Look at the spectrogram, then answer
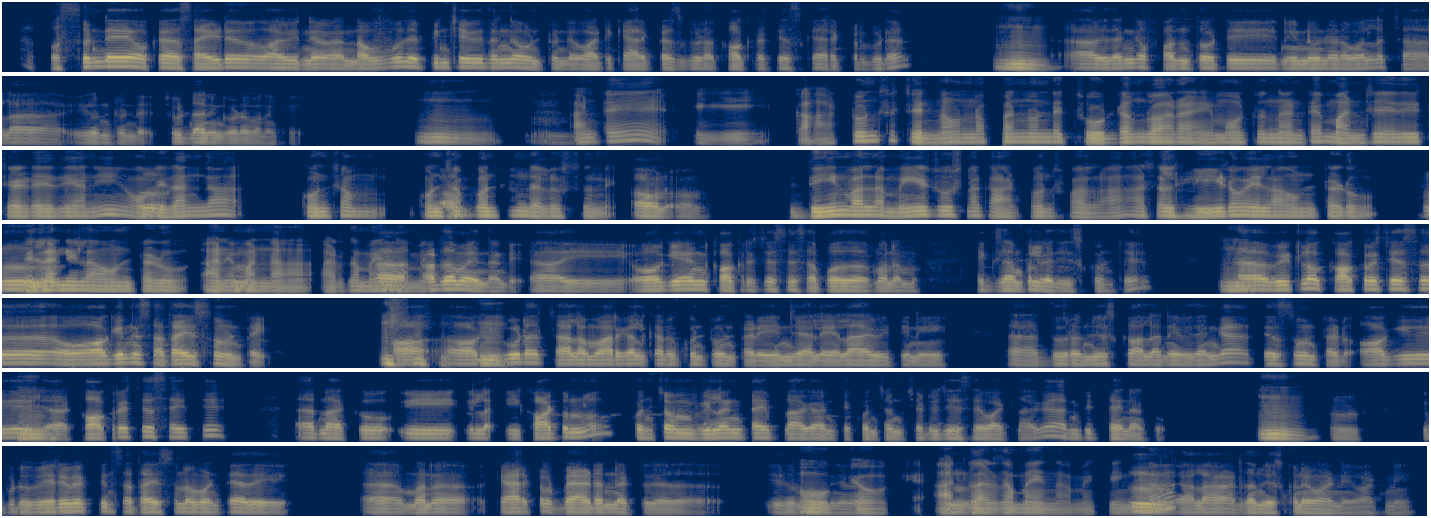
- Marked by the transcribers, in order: in English: "క్యారెక్టర్స్"; in English: "కాక్రోచెస్ క్యారెక్టర్"; in English: "ఫన్"; in English: "కార్టూన్స్"; in English: "కార్టూన్స్"; in English: "హీరో"; in English: "విలన్"; in English: "సపోజ్"; in English: "ఎగ్జాంపుల్‌గా"; chuckle; in English: "కార్టూన్‌లో"; in English: "విలన్ టైప్"; in English: "క్యారెక్టర్ బ్యాడ్"
- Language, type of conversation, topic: Telugu, podcast, చిన్నప్పుడు మీరు చూసిన కార్టూన్లు మీ ఆలోచనలను ఎలా మార్చాయి?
